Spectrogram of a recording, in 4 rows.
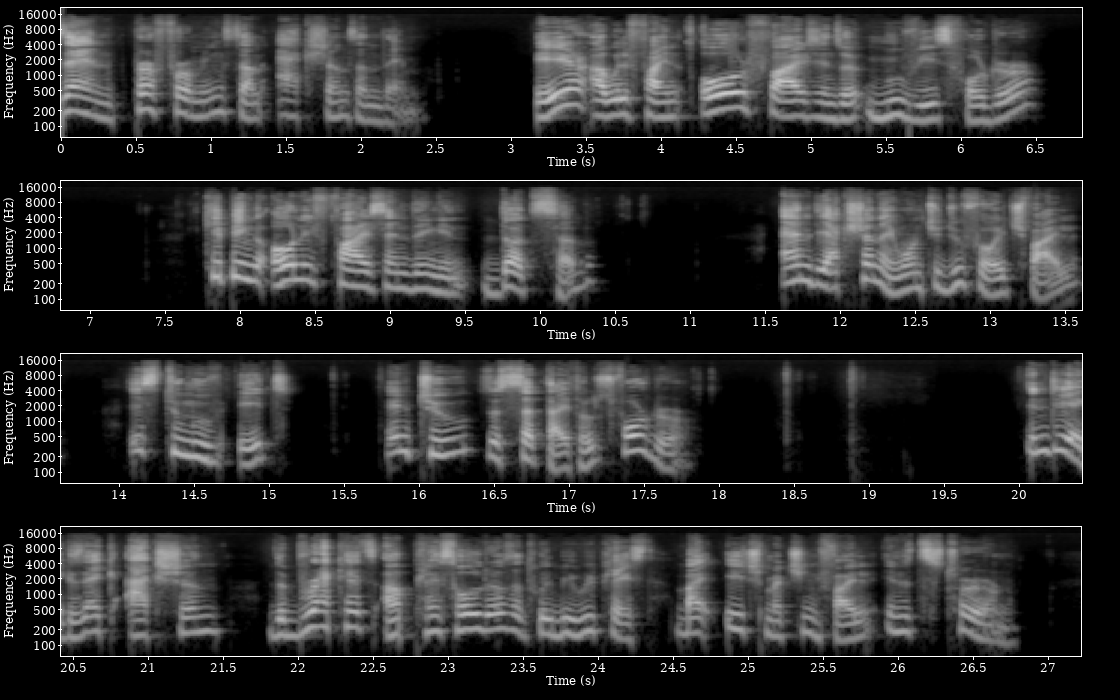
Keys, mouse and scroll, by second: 0.6 right click, 2.7 click, 3.3-5.4 typing, 7.6-11.0 typing, 7.8 KP_Subtract, 12.1-15.3 typing, 15.5 alt+', 16.6-18.0 typing, 19.0 ;.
